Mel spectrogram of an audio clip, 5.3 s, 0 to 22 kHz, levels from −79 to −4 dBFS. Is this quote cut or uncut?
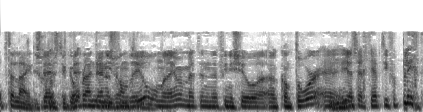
uncut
